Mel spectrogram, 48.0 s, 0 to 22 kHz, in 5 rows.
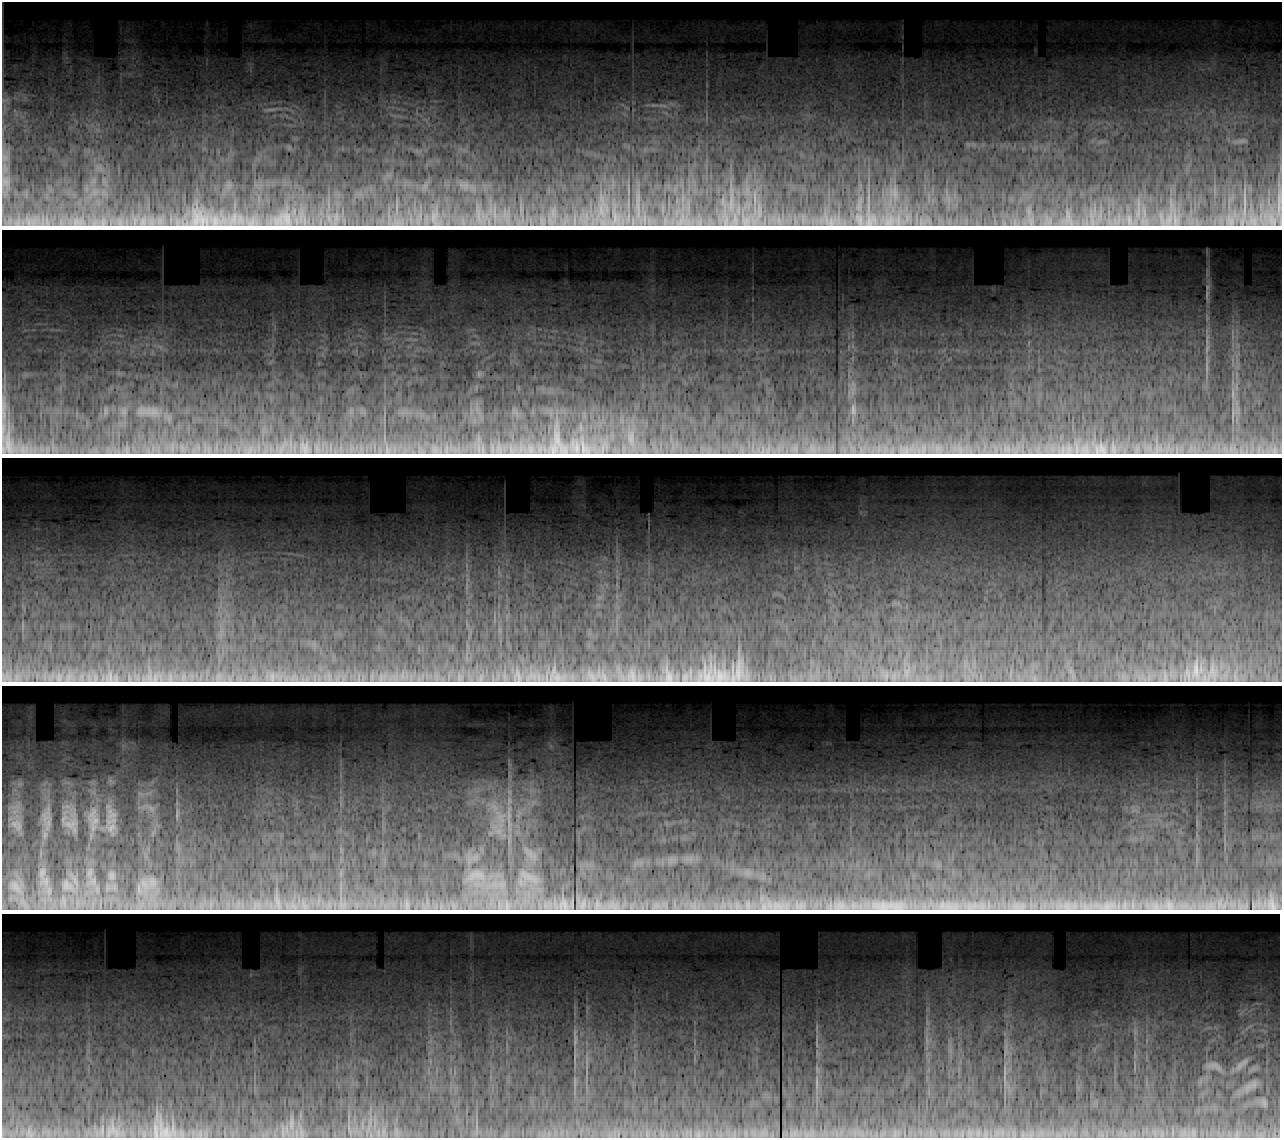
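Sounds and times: outboard boat engines idling: 0.0s - 47.9s
people talking indistinctly: 0.0s - 47.9s
steady low rumble: 0.0s - 47.9s.

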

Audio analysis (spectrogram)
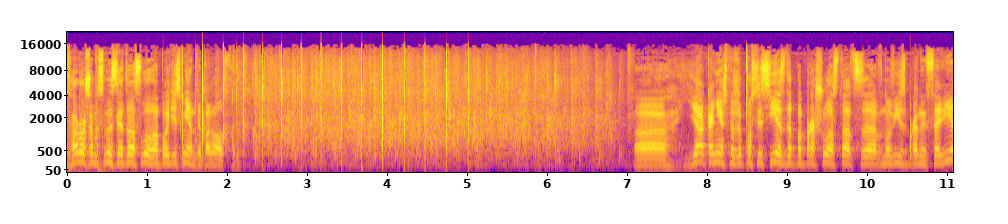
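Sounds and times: close hand claps: 1.4s - 7.2s
audience applauding: 1.4s - 7.5s.

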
